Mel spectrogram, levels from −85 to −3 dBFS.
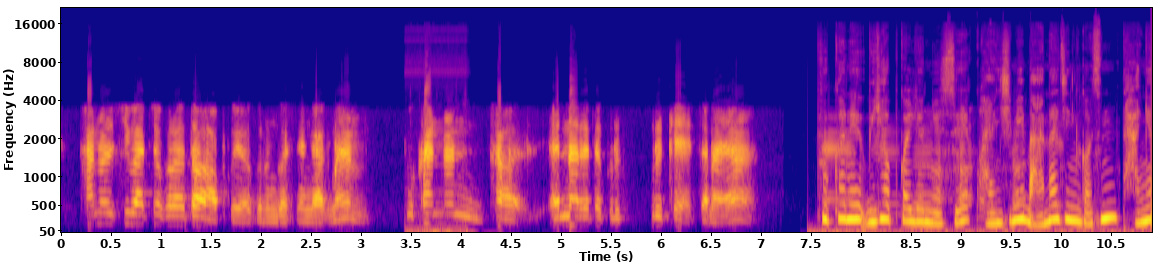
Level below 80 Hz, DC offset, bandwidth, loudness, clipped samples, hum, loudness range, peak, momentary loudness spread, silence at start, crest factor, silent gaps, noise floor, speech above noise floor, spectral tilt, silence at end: -44 dBFS; under 0.1%; 14.5 kHz; -16 LUFS; under 0.1%; none; 4 LU; -2 dBFS; 12 LU; 0.2 s; 14 dB; none; -46 dBFS; 30 dB; -6 dB/octave; 0 s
